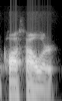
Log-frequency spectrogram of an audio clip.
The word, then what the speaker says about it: Klosthaler: Klosthaler. It's, yeah, it's German.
